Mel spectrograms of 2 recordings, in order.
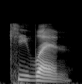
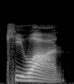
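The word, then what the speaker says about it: Kheelan: If it was Keelan... Okay, sorry. It is spelled K-H-E-E-L-A-N. And I know it is Keelan or Keelan.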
